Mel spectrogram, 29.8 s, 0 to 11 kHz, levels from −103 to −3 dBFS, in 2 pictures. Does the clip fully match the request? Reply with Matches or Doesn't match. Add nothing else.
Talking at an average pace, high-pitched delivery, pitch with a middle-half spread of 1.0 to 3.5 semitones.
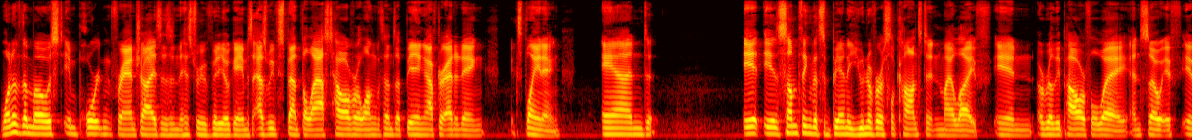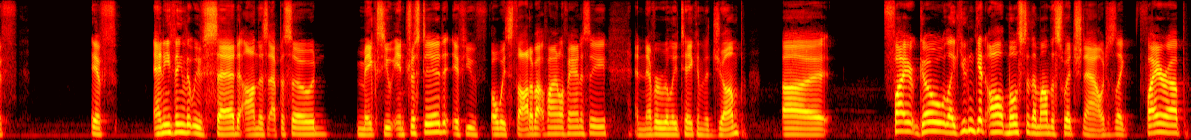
Doesn't match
